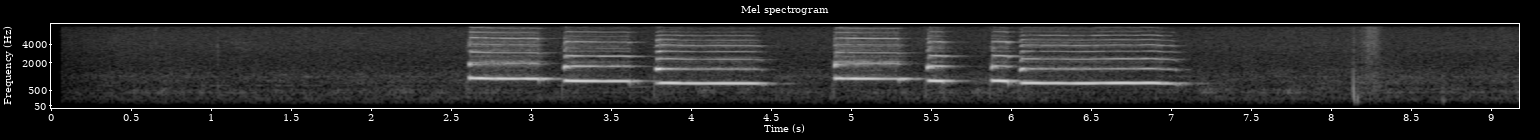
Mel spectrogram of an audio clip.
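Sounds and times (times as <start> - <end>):
recorder: 2.6 - 8.4.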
